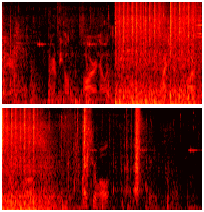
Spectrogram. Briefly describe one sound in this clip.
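Rapid gunfire rings out in bursts.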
